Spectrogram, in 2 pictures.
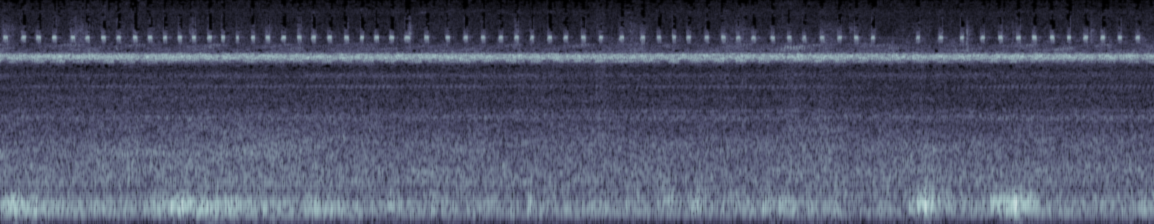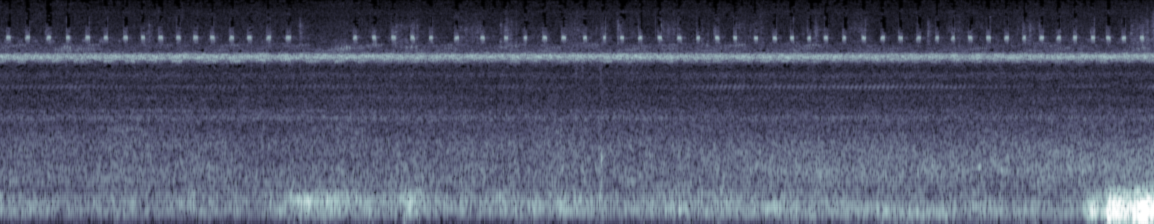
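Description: Night insects chirping in a steady high trill, with distant thunder rumbling softly several times. Near the end a much louder thunder rumble breaks in.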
